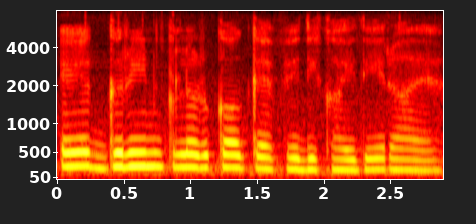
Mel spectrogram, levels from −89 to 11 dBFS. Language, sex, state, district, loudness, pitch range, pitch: Hindi, female, Haryana, Charkhi Dadri, -16 LUFS, 190-240 Hz, 210 Hz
